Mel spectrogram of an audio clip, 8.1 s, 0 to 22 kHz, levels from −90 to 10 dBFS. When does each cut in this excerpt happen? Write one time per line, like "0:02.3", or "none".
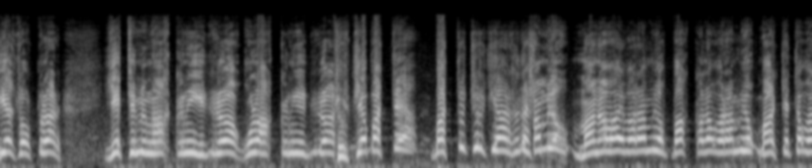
0:03.3
0:05.3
